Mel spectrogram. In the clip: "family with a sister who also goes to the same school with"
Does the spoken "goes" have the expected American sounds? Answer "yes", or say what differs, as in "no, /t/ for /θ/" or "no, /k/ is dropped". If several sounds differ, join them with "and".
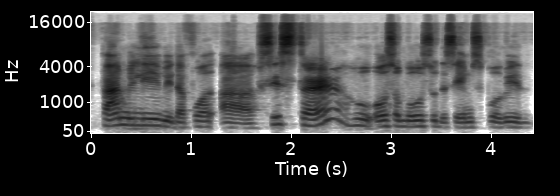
no, /s/ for /z/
